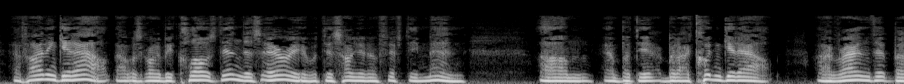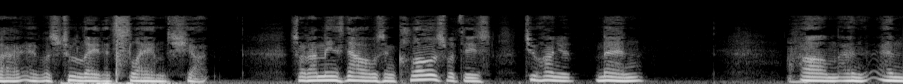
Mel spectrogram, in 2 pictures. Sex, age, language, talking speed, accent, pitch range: male, 60-79, English, 185 wpm, American, 150-185 Hz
